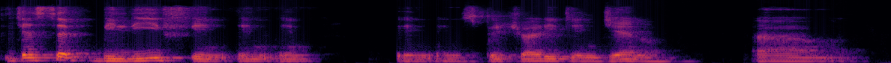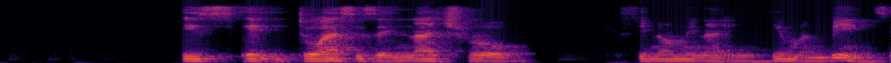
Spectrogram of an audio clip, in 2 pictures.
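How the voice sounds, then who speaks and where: A man's voice: on the low side, darkish tone. A man talking casually as a guest musician, stumbling and repeating words as he explains. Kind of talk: singing and casual talk over video call. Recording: echoey, dull lo-fi sound with guitar. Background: guitar music.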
